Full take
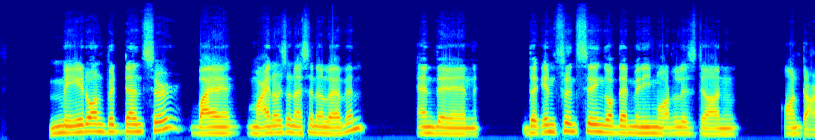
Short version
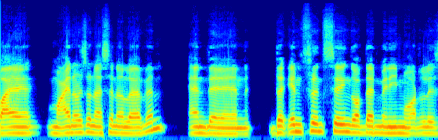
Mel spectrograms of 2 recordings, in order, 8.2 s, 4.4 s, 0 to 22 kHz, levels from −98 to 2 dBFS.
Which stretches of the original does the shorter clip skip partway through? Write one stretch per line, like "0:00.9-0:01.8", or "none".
0:03.8-0:04.0
0:04.9-0:05.1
